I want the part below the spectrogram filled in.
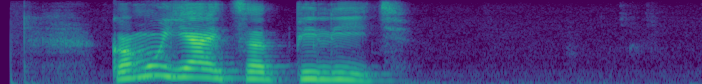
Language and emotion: Russian, angry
